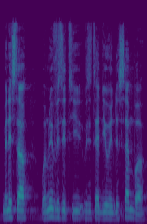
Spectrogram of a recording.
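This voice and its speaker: A man with a Jamaican accent, a college head giving a formal, emphatic ceremonial speech with stressed words and pauses. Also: mid-range voice, level tone. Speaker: university college head speaking at a scholarship launch.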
